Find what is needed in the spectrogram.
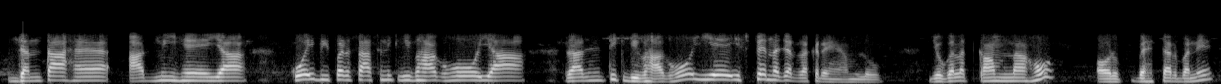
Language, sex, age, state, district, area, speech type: Hindi, male, 30-45, Bihar, Begusarai, rural, conversation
